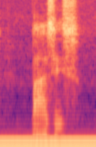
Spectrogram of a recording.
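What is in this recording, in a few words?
"basis", Dutch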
